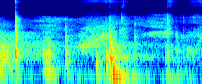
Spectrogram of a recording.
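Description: Faint handling sounds of the plastic storage bin and lid under a rear seat: a couple of light clicks at the start and a soft, low thump about a second in.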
